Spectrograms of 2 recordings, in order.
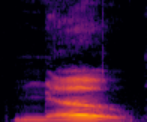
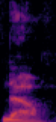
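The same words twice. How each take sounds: First: The word is said forcefully, not calmly. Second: The word is said calmly and evenly. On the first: "Sometimes I'll say it like this" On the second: "I usually say it like this: ... usually it's just kind of a calm no"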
